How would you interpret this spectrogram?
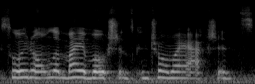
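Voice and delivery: plain reading voice

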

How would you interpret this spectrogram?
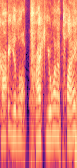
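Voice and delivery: put-on villain scream. Imagining what a villain should have said, imitating Vader screaming. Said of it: "He should have screamed at him".

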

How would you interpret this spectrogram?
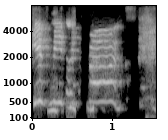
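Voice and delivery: shrill, booming, high, drawn-out scream. Retelling what women in labour cry out at the birth: imitating someone screaming. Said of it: "they're screaming".

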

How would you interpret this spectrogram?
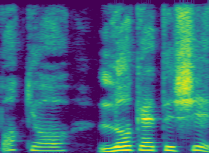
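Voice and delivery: shrill, very high, loud screaming. Looking out his window at honking people, retelling screaming. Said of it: "I'm fucking screaming".

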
